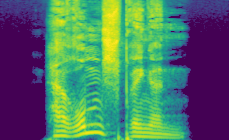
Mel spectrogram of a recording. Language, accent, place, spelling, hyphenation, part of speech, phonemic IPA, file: German, Germany, Berlin, herumspringen, he‧r‧um‧sprin‧gen, verb, /hɛˈʁʊmˌʃpʁɪŋən/, De-herumspringen.ogg
- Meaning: to jump around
